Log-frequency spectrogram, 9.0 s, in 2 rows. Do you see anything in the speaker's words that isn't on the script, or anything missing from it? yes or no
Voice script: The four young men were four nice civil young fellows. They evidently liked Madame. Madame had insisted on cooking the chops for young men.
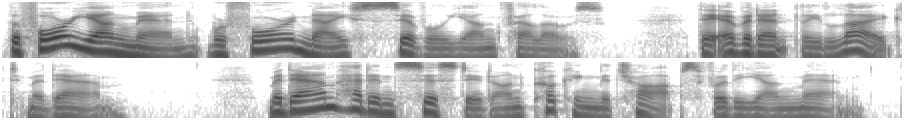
yes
